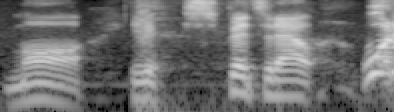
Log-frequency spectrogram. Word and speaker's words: maw: Dwight's Christmas, he's eating something and he's like, "This hog mama is great." and they go, I believe it's pronounced maw.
